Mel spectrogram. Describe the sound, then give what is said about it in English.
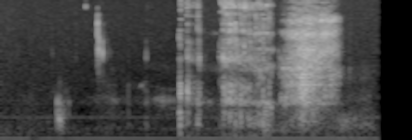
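A few small mouth clicks, then two long, wet slurping sounds, loud and airy, one after the other as two people slurp drinks together in unison. “There's nothing wrong with slurping in unison. Let's do it together.”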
